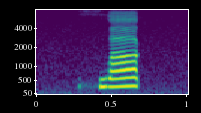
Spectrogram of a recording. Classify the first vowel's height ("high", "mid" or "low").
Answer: low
